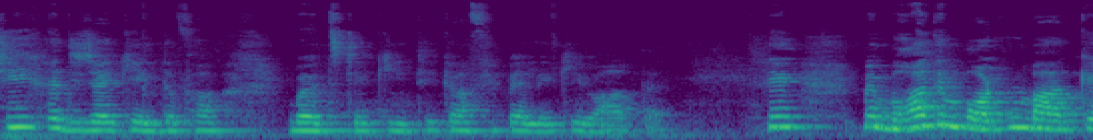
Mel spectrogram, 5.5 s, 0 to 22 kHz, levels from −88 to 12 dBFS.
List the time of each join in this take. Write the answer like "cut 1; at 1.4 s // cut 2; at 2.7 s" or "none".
cut 1; at 3.8 s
